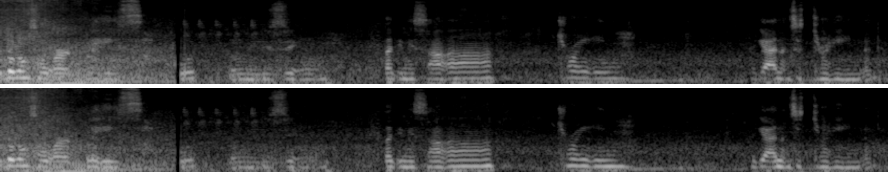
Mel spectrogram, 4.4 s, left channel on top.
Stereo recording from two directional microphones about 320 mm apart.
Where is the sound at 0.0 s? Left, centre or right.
Centre.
